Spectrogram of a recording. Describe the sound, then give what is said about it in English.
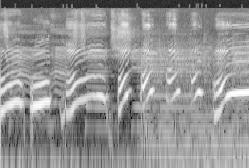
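A person's voice imitates a guinea pig with a rapid series of high, rising squeaks and whines, fairly loud, a few sliding up sharply in pitch. “I was trying to do a guinea pig impression. How do you do a guinea pig impression?”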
